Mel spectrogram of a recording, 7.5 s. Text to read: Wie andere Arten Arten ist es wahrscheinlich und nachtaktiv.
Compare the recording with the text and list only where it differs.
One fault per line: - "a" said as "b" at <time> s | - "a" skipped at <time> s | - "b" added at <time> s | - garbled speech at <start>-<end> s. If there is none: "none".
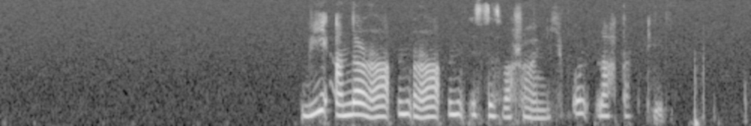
none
